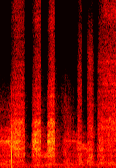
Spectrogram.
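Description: Airbrush spraying black primer in several short spurts of hiss with brief pauses between them, as touch-up passes on a miniature.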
